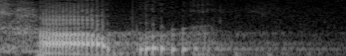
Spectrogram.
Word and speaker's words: Haber: is Fritz Haber, H-A-B-E-R, Haber, or if you pronounce it in English, it would be Haber,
